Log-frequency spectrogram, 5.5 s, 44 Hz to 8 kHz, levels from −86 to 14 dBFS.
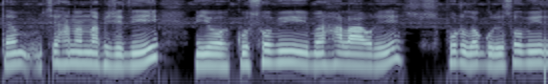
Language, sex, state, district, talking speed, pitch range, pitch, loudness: Chakma, male, Tripura, Unakoti, 210 wpm, 140-165 Hz, 150 Hz, -17 LUFS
